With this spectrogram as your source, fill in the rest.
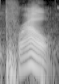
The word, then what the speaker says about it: Prout: Have I mentioned it's pronounced Prout?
